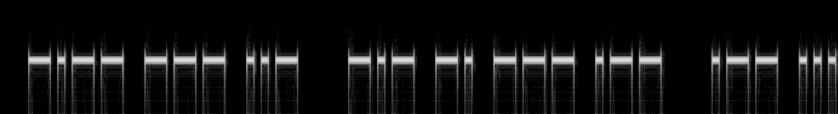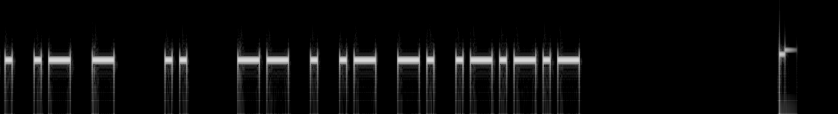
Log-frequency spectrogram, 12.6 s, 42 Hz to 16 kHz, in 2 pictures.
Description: Morse code, heard as a keyed tone, about 22 wpm, 700 Hz. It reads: YOU KNOW WHAT I MEAN.
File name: practice / 22wpm / Sentences with 4-Word Phrases - 22wpm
